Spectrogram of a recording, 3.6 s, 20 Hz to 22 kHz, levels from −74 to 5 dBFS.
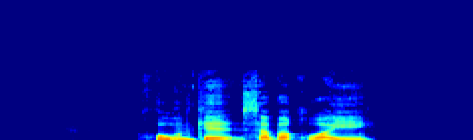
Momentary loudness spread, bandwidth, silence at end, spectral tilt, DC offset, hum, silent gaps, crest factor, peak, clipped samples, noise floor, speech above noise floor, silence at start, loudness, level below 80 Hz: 7 LU; 10.5 kHz; 0.8 s; -6 dB/octave; under 0.1%; none; none; 18 dB; -8 dBFS; under 0.1%; -86 dBFS; 65 dB; 1.15 s; -22 LUFS; -76 dBFS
